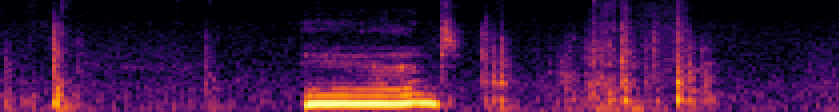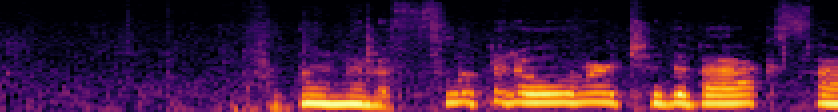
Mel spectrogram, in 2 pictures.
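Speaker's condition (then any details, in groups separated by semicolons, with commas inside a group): No condition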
